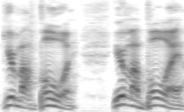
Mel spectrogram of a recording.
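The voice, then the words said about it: Imitates another person's voice. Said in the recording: “I'm doing the voice, but this is like how the quote sounded in my head because just the vernacular he was using”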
